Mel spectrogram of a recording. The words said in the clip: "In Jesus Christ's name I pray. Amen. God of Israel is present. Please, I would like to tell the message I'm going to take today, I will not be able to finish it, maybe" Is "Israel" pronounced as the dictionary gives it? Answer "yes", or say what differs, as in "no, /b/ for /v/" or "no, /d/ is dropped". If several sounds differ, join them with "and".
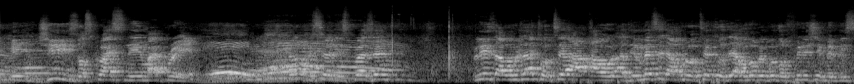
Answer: no, /n/ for /l/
